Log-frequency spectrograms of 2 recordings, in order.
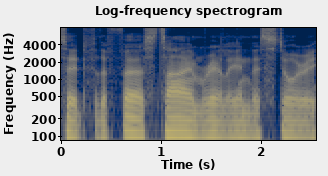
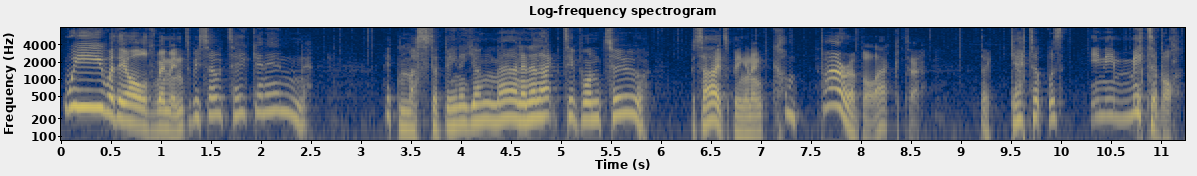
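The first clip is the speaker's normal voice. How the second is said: higher, louder self-mocking declaration; Holmes, rueful and brisk; 13 semitones higher, 4 dB louder than usual. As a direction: admit being fooled with relish. Holmes voiced in reading.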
